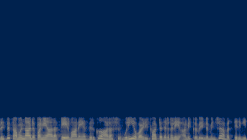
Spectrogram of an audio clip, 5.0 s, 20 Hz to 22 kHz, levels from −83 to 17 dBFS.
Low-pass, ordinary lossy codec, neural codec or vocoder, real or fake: 3.6 kHz; none; codec, 16 kHz, 1 kbps, X-Codec, HuBERT features, trained on LibriSpeech; fake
